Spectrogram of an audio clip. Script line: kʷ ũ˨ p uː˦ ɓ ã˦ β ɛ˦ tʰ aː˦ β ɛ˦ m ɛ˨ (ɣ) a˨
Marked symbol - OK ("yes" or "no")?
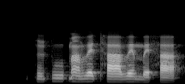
no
